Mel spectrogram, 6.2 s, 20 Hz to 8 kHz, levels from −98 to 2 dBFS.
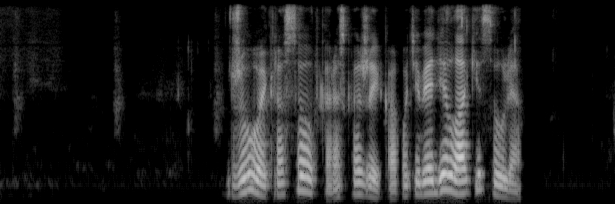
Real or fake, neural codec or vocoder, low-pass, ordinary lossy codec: real; none; 7.2 kHz; none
